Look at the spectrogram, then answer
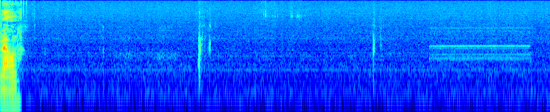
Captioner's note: silence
